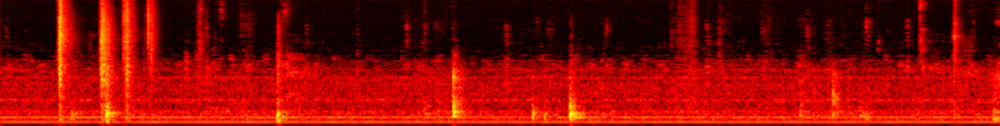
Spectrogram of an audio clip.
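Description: Scattered clicks and knocks of paint tubes and supplies being handled: a quick cluster in the first two seconds, then single ones every second or two. A steady low electrical hum runs underneath.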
